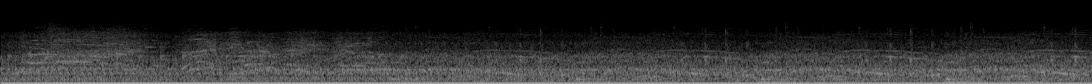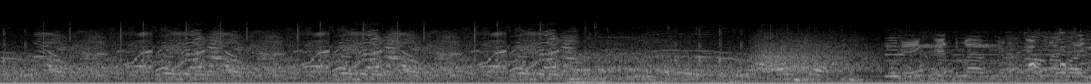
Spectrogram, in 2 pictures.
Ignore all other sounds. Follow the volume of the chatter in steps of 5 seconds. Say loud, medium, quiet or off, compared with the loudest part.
medium, medium, loud, loud, loud.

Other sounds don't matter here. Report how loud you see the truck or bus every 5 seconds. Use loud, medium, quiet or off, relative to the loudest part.
loud, loud, medium, medium, medium.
